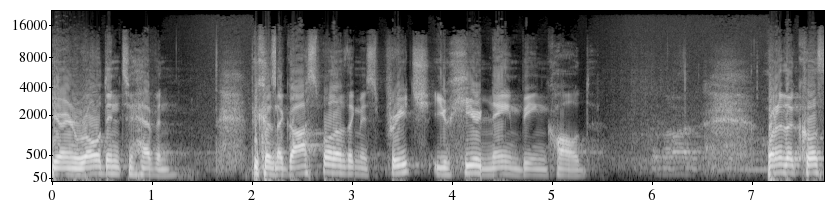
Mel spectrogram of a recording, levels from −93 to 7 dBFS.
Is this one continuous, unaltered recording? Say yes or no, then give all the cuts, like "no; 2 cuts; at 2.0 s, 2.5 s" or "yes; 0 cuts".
no; 3 cuts; at 2.2 s, 3.0 s, 4.3 s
